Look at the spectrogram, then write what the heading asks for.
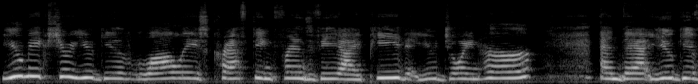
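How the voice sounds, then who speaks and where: A woman speaks very slowly in a warm tone at a high pitch. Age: 60s. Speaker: crafting livestreamer. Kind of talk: live craft tutorial with chat. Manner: chatty, warm.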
